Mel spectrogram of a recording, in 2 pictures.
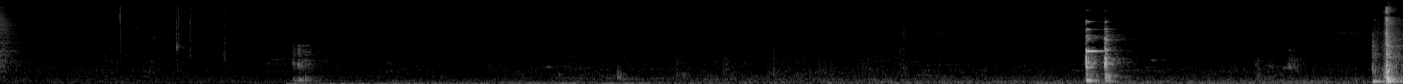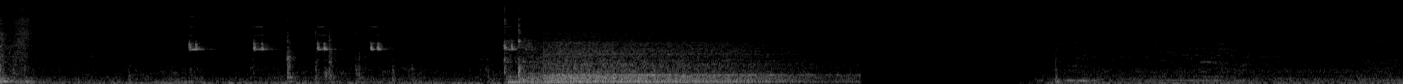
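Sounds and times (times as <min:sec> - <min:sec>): microwave running hum: 0:19.0 - 0:22.6.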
